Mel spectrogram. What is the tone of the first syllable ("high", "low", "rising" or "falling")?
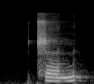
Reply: low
